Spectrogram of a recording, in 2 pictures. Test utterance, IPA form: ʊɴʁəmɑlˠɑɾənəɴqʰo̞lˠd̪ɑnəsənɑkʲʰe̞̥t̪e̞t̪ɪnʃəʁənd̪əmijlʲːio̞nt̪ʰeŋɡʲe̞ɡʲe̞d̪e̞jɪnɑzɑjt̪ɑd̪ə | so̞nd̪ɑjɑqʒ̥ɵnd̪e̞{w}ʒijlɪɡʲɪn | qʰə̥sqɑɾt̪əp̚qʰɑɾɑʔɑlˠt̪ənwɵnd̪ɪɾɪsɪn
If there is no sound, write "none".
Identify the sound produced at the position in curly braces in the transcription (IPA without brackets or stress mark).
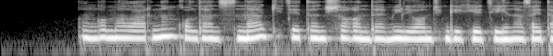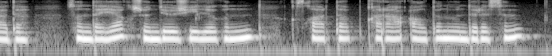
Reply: w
